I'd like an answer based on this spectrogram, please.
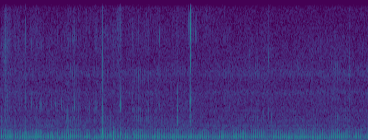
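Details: A kitten, a stray until three days before and recently rescued, purrs steadily and loudly inside a jacket: a soft continuous rumbling vibration with a few faint rustles and clicks. Cat (Felis catus), purr.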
